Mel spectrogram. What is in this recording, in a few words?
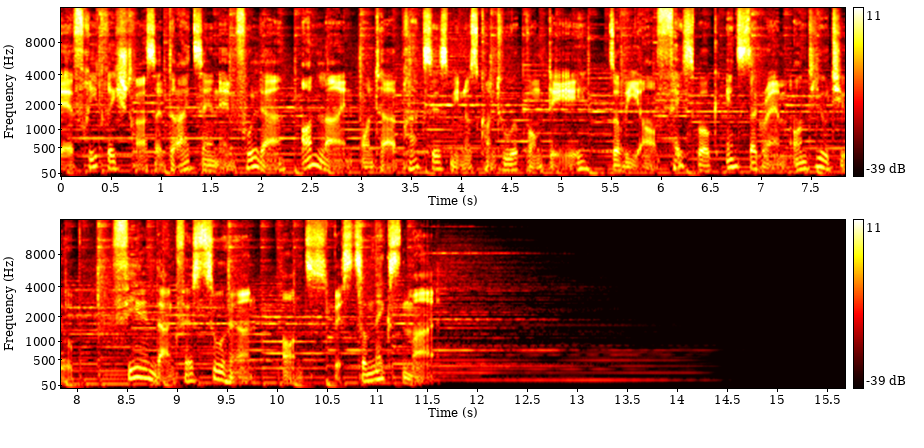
Podcast Intro Outro; Praxis Contour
